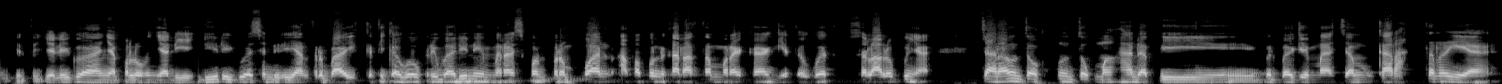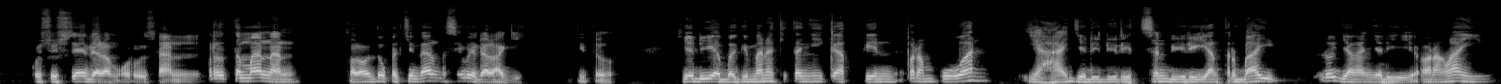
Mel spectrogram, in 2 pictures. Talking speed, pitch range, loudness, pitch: 120 wpm, 110-135 Hz, -19 LUFS, 120 Hz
